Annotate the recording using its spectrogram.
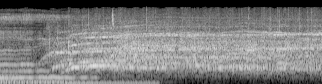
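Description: The last held note of a female singer's song over band backing, which stops about two seconds in, as a studio audience breaks into cheering with high, rising whoops.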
